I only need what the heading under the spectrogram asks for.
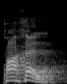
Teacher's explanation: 2 உயிர்களுக்கு இடையிலும் எரல ல ஆகிய 5 இடையினமைகளுக்கும் மகரம் தவிர்ந்த ஏனி 5 இடையினமைகளை அடுத்தும் இந்த ககரம் வருகின்ற போது அது ஏச்சாக ஒலிக்கும். பகல் H சவுண்டில் வருகிறது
